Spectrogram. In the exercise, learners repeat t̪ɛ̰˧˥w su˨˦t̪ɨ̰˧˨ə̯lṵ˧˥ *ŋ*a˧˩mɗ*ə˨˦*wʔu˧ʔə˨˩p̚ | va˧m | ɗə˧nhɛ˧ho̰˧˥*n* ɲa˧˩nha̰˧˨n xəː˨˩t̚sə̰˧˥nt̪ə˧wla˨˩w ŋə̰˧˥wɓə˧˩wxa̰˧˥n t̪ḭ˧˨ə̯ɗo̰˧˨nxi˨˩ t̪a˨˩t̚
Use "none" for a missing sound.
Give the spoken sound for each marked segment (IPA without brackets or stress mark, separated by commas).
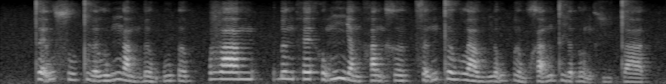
ŋ, ə˧˩, m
